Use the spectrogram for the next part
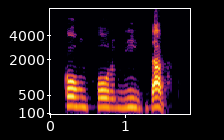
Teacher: la aguda u oxitona el acento recae en la última sílaba conformidad aquí está la sílaba tónica sí puede estar con tilde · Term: aguda u oxítona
